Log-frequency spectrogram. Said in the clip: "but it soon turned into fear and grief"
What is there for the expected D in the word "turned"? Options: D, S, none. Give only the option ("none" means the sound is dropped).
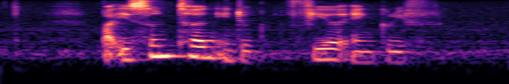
none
